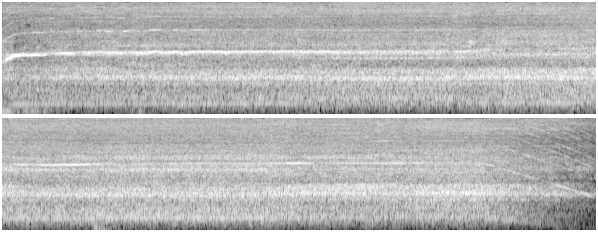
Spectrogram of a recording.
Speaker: Working. It sounds all right. It looks even better.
